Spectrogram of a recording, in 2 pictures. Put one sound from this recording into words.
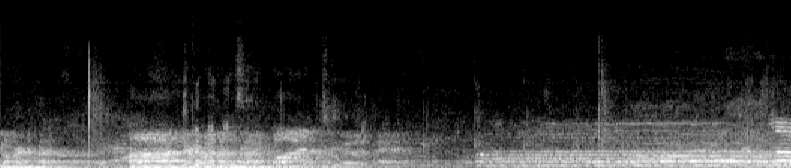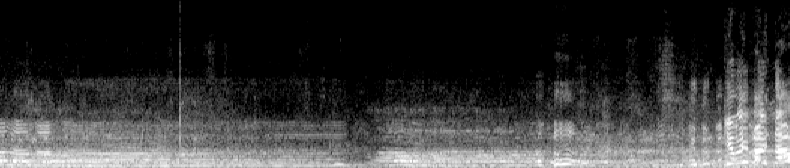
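A large choir sings sustained chords in an echoing hall.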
